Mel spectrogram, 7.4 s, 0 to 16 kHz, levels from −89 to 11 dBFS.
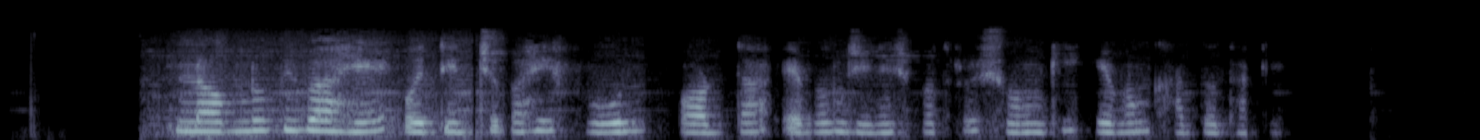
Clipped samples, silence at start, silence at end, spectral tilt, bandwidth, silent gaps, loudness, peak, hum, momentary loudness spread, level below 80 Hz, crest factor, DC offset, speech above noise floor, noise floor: under 0.1%; 0.75 s; 1.15 s; -6 dB/octave; 7.2 kHz; none; -30 LUFS; -10 dBFS; none; 16 LU; -66 dBFS; 20 dB; under 0.1%; 59 dB; -89 dBFS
